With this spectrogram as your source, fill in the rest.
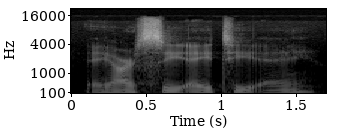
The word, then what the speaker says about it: Arcata: A-R-C-A-T-A?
